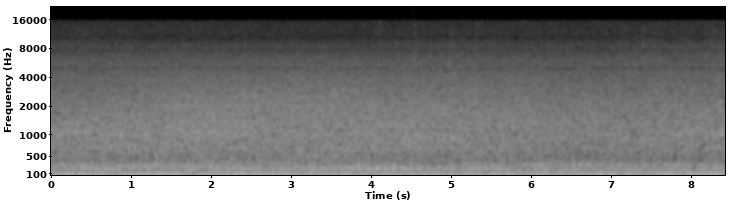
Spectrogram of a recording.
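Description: Steady broadband rumble of road traffic and engines, with no animal voice standing out.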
